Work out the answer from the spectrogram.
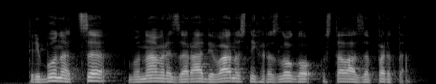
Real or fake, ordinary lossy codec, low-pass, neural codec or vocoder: real; none; none; none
